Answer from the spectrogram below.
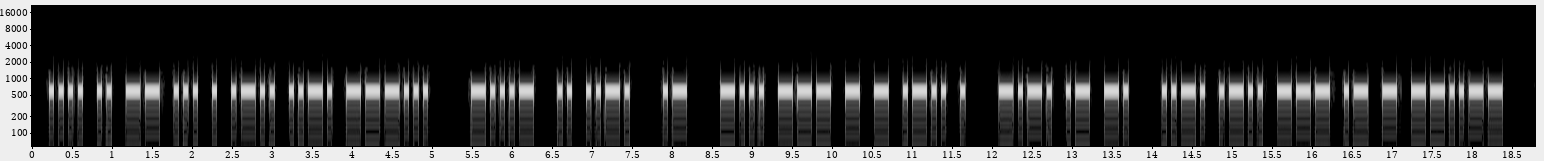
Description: Morse code, heard as a keyed tone, about 20 wpm, 600 Hz. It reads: HIMSELF: <BT> IF A BOTTLE CAN FLOAT,
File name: cw-books / winnie-the-pooh / winnie-20wpm-page-0095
